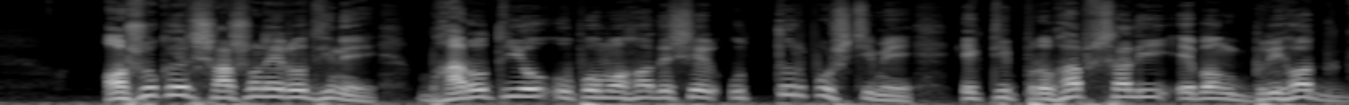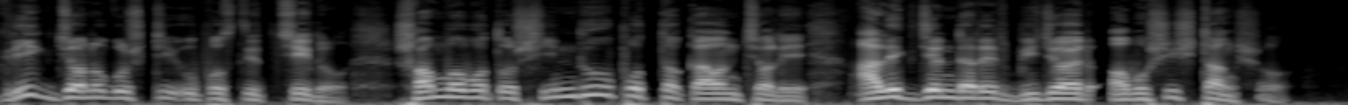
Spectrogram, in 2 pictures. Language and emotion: Bengali, neutral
